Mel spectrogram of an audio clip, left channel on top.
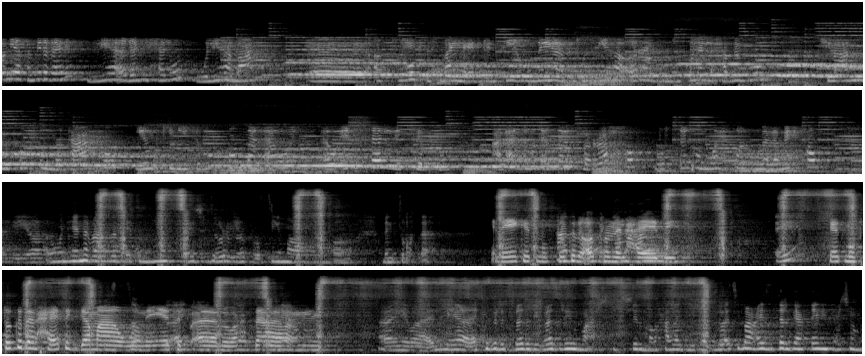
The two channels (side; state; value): both; different; correlation 0.00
